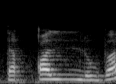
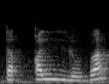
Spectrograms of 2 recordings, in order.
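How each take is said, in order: First: تَقَلُّبَ slow, heavy qaf, doubled lam, light ta. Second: تَقَلُّبَ with a heavy qaf and doubled lam. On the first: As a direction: recite تَقَلُّبَ slowly with the lam held. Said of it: "باریک رکھیے". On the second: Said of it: "تشدید ادا کیجیے". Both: Shown as a demonstration.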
